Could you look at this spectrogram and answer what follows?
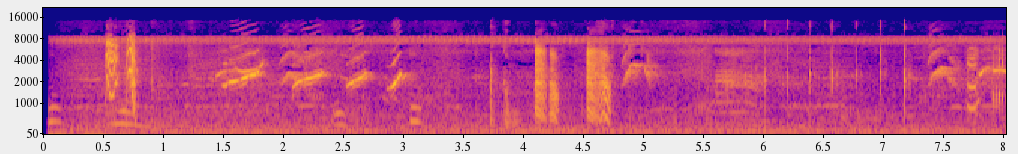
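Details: Indian ringneck parakeet giving loud chirping calls: sharp high chirps and rising whistled notes in scattered bursts, with several short harsh squawks between quieter pauses.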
